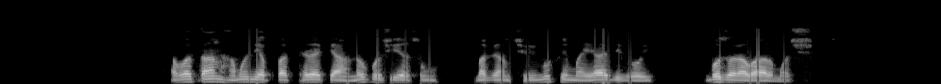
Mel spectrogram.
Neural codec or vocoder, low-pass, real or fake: none; 5.4 kHz; real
